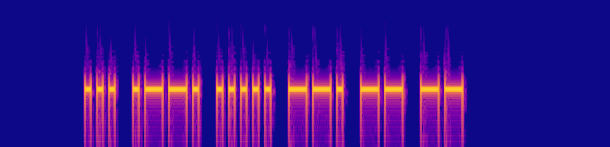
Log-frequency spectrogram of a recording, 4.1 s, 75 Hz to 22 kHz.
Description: Morse code, heard as a keyed tone, about 30 wpm, 700 Hz. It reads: SP5GMM
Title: DXCC-100 Call Signs - 6 Characters - Repeated 2x - 30wpm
